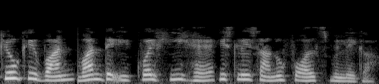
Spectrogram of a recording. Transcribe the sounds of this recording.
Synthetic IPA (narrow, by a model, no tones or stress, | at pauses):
kjõːkiʋɐnʋɐnd̪eʔiːkʋəlhiɦɛːɪsliesaːnũːpʰɔːlsmɪleːɡaː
